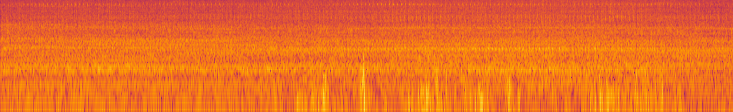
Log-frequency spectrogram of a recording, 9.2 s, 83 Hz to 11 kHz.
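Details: 2013 BMW X5 idling with the A/C or heater blower running: a steady, thin buzz and hum from under the hood, and the cause is not pinned down.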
